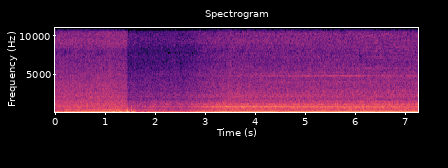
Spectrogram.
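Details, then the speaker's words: Home AC condenser fan motor that had seized and would not turn on, powered on after the DIY fix: a thump at power-on, then a steady, even low whir with no grinding as it spins freely; the motor later failed again on day two. "hopefully that's all it needed cuz this thing was seized it was not turning on"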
